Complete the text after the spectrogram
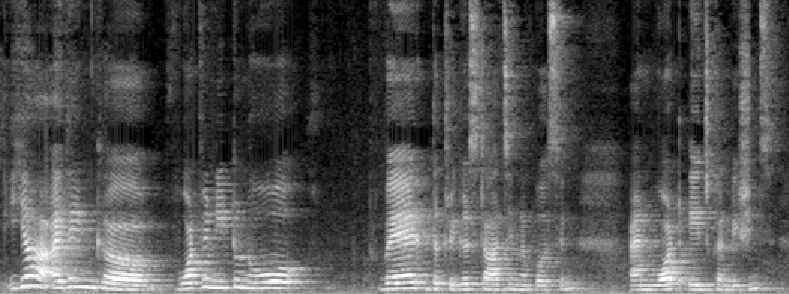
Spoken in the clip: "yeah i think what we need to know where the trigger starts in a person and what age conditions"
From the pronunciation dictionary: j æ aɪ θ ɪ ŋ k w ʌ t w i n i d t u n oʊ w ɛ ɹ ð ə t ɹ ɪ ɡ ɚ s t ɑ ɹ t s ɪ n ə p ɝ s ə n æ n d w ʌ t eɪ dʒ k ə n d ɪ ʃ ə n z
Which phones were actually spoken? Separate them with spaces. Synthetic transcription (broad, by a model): j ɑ aɪ t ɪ ŋ k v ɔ t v i n i d t u n oʊ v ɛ ɹ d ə t ɹ ɪ ɡ ɚ s t ɑ ɹ t s ɪ n ə p ɝ s ə n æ n d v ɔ t eɪ dʒ k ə n d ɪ ʃ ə n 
